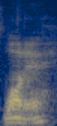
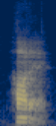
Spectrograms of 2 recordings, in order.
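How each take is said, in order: First: The word begins with a w sound. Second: The word begins with an h sound. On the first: The speaker calls it wrong. "you wouldn't pronounce this ware. That would be incorrect" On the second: The speaker calls it right. "Hare means sunny"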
